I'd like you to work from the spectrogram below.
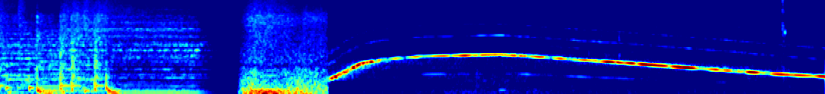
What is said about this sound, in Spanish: Cuando uno escucha las sirenas, ¿no? O los, altavoces de, la policía, normalmente pues te pones alerta, ¿no? Como volteas a ver dónde está, si viene por acá, si está por tus rumbos.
